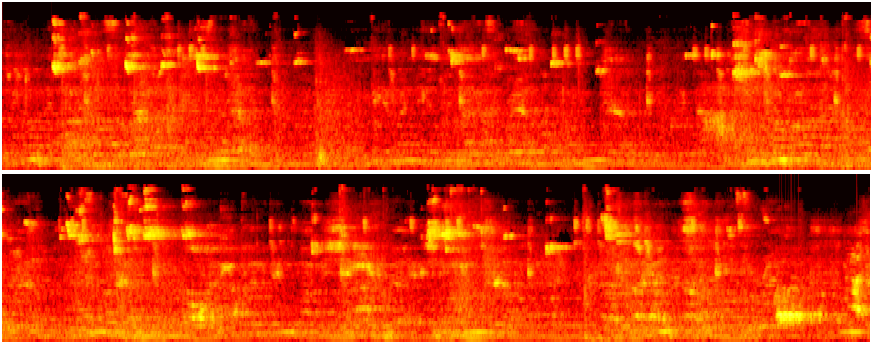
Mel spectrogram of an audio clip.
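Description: Basketball sneakers squeaking in short, scattered chirps on a hardwood gym floor, mixed with knocks of the ball and players' voices.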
